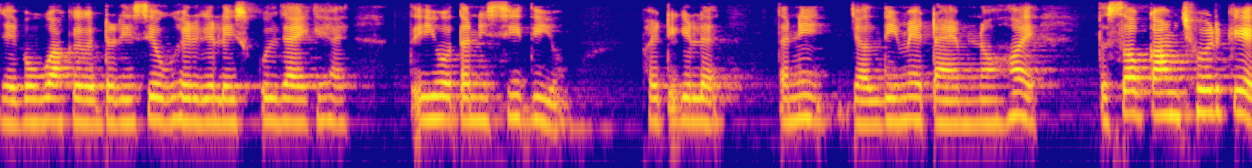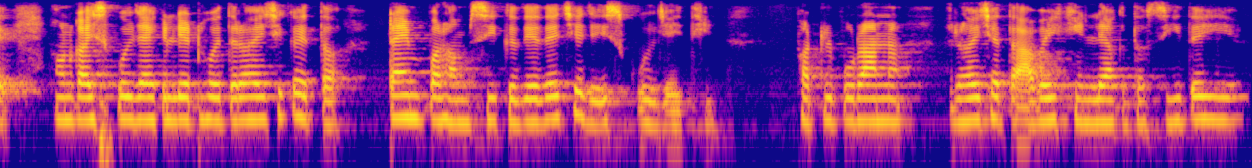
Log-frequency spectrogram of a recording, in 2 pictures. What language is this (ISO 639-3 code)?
mai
